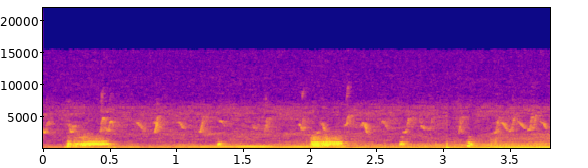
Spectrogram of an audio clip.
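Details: Mother hen with her chicks foraging for food: loud low clucks in bursts near the start and around two seconds, with soft higher peeping from chicks scattered throughout and a steady low hum behind.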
